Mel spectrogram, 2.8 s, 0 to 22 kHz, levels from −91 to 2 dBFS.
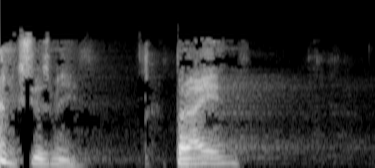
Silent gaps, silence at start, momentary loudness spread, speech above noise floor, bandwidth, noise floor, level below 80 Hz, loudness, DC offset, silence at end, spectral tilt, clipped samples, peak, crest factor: none; 0 s; 24 LU; 43 dB; 10.5 kHz; -62 dBFS; -56 dBFS; -18 LUFS; under 0.1%; 1.05 s; -3 dB/octave; under 0.1%; -2 dBFS; 20 dB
